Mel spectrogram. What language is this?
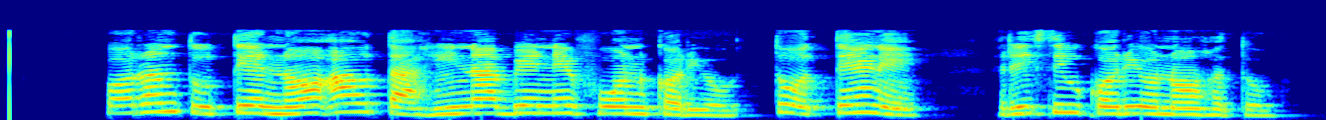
Gujarati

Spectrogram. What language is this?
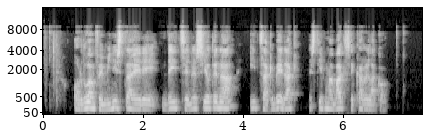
Basque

